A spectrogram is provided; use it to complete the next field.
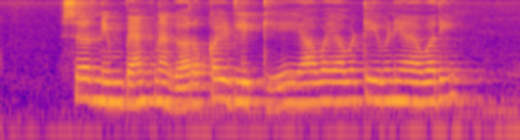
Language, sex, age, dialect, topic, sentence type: Kannada, female, 25-30, Dharwad Kannada, banking, question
